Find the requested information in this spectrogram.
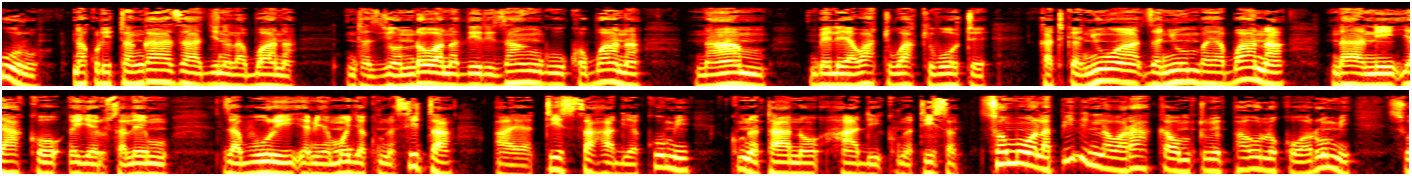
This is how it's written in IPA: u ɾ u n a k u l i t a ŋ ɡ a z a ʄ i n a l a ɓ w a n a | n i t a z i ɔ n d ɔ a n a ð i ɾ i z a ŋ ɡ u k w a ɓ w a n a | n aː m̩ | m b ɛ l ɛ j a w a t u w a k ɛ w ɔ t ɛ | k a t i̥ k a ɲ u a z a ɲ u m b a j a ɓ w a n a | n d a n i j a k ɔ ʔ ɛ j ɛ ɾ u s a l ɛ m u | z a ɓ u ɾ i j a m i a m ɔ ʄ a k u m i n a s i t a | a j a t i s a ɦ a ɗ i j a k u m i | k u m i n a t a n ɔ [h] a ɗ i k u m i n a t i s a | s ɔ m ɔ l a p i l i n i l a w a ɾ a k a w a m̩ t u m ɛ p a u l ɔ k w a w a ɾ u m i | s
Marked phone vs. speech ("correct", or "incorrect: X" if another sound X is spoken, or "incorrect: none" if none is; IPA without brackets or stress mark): correct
